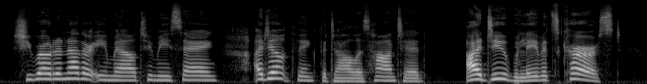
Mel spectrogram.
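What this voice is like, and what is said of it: Put-on accent while reading. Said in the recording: “where did this accent come from? ... please keep it up”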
